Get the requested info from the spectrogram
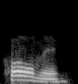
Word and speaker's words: Coleman: Coleman. – Spell that, please. – C-O-L-E-M-A-N. – C-O-L-E-M-A-N, Carmen, C-A-R-M-E-N.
